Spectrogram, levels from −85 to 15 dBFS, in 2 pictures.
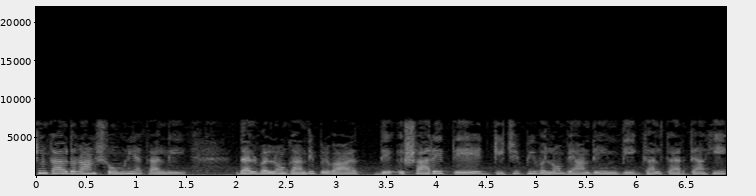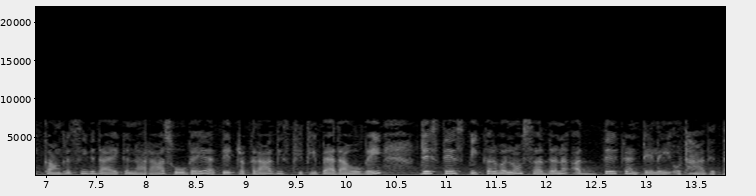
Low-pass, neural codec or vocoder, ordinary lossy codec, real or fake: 7.2 kHz; vocoder, 44.1 kHz, 80 mel bands, Vocos; Opus, 64 kbps; fake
